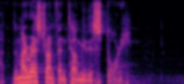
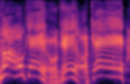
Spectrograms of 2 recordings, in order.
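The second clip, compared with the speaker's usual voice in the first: high, loud laughing mimicry of the diner; mocking cooks; 13 semitones higher, 9 dB louder than usual. Kitchen cooks mock the customer, laughing and loud. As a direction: cackle the okays at the customer. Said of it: "The cooks start laughing hysterically".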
